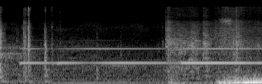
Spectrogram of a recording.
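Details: 2002 Dodge Ram pickup 4.7, previously no-start with no ECM communication, after repairing damaged ECM power and ground wires: steady dash chime, then the engine catches near two seconds and builds to a firm, even low rumble; starts and runs.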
